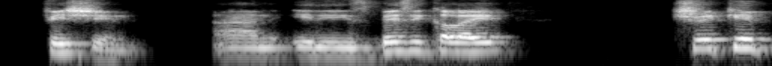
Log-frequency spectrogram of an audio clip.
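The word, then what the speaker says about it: phishing: h i s h the pronunciation goes like normal fish that you eat fishing but the spelling goes p h i s h i n g fishing and it is basically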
